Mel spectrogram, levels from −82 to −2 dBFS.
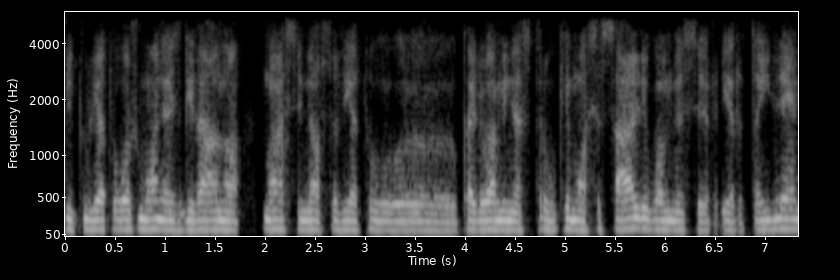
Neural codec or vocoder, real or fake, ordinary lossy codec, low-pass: codec, 16 kHz, 2 kbps, FreqCodec, smaller model; fake; Opus, 16 kbps; 5.4 kHz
